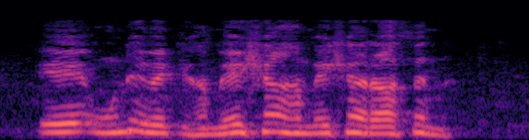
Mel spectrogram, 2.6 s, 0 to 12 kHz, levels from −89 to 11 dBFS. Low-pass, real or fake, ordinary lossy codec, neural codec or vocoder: 7.2 kHz; real; MP3, 48 kbps; none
